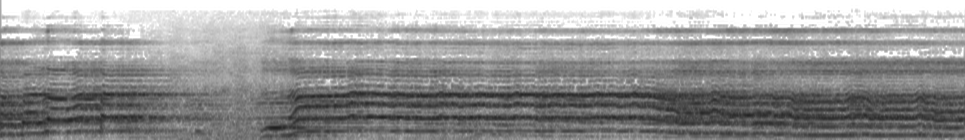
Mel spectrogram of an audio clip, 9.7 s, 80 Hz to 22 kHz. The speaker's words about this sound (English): And the 22nd time hearing the call to prayer. And the last time hearing the call to prayer.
